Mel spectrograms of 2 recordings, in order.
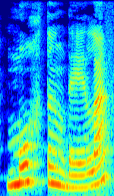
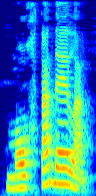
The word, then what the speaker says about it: mortadela: pela boca e aí a gente pronuncia mortandela e a pronúncia correta seria mortadela tá então esse é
